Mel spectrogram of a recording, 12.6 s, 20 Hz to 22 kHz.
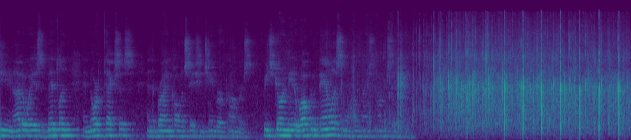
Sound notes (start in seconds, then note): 7.7 audience clapping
